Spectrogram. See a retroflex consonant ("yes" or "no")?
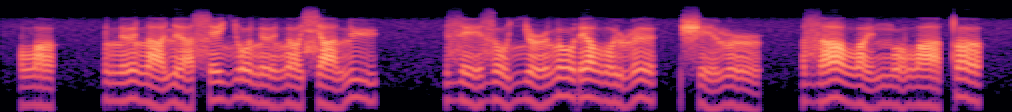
yes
